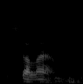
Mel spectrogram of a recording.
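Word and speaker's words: צלם: That phrase, "in His image," is a Hebrew word pronounced salam.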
